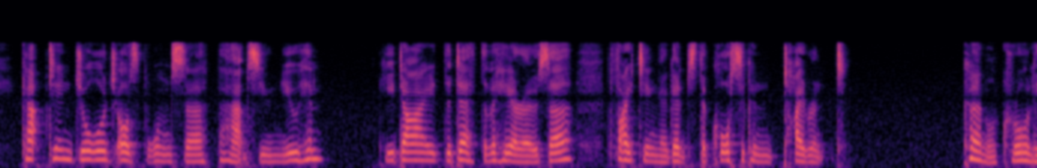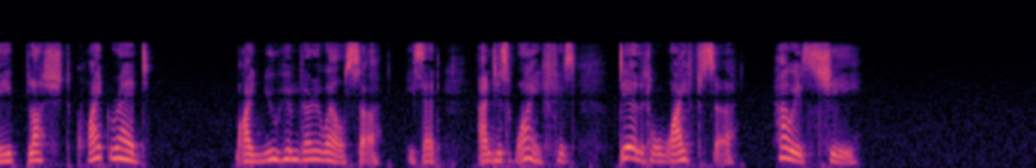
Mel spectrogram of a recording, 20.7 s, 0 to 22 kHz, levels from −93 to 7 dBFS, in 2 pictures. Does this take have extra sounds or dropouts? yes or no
no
